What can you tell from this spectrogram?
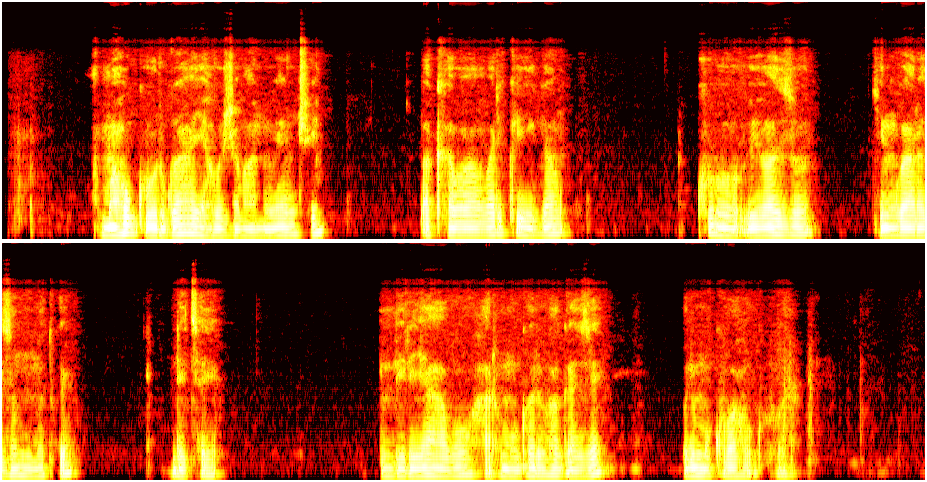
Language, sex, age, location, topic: Kinyarwanda, male, 18-24, Huye, health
